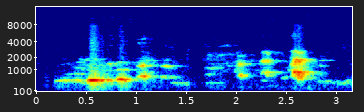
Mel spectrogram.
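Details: Playful yips from blenheim Cavalier King Charles Spaniel puppies, five littermates born on New Year's, romping with their mother Paris in an indoor pen; a strong drawn-out yip and quick follow-ups, a pause, then three sharp higher barks.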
